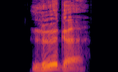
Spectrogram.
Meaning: first/third-person singular subjunctive II of lügen
- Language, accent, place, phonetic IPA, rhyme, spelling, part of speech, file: German, Germany, Berlin, [ˈløːɡə], -øːɡə, löge, verb, De-löge.ogg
